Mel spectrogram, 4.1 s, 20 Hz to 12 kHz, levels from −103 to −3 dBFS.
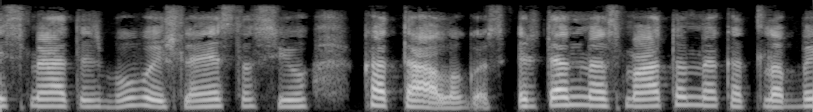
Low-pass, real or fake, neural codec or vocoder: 9.9 kHz; real; none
